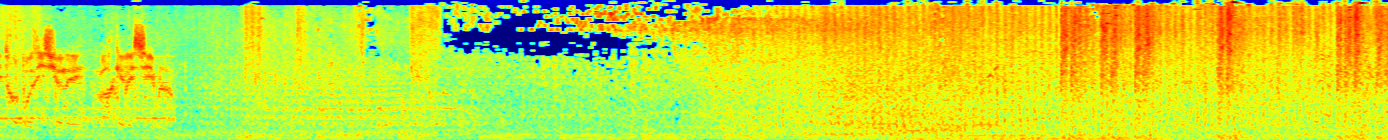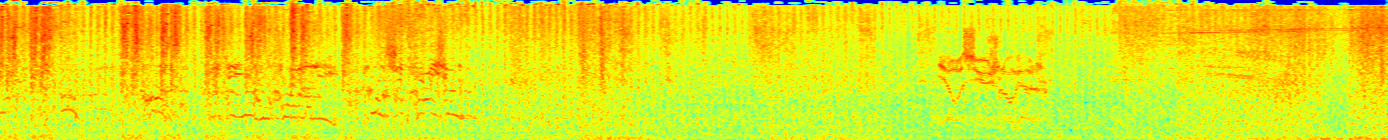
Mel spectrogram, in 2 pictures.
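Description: Gunfire rattles in rapid bursts nearby.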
